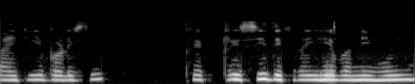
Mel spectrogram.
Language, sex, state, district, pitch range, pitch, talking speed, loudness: Hindi, female, Goa, North and South Goa, 205-220 Hz, 210 Hz, 200 wpm, -14 LUFS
